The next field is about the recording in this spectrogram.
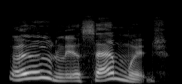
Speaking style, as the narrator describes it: sneered Vance

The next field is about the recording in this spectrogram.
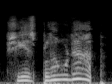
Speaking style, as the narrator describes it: cried Herbert

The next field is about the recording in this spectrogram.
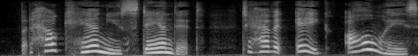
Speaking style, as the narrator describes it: gasped Pollyanna

